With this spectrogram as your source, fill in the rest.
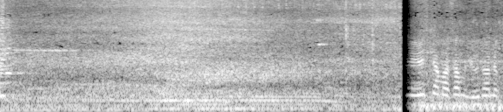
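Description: A motorbike engine hums as it rides past on a street.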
